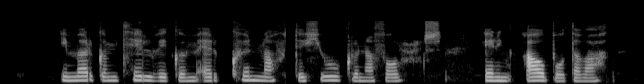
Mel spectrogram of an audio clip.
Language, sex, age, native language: Icelandic, female, 18-19, Icelandic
